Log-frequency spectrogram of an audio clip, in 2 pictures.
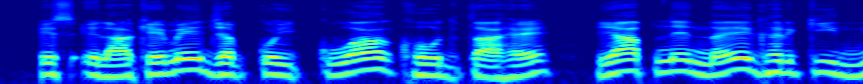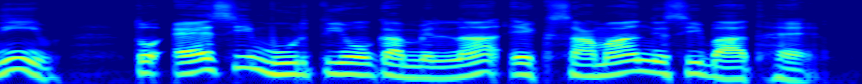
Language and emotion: Hindi, neutral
